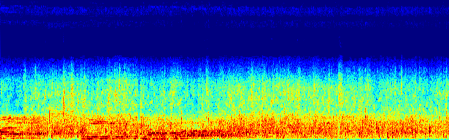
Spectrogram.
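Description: Audience applauding steadily, with a voice heard over the first second or so.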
